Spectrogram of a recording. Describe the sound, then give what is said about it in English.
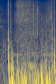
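A book is handled, with two sharp, papery taps at the start and end and soft dull knocks and rustling in between. No one speaks. “That's the sound of my book.”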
